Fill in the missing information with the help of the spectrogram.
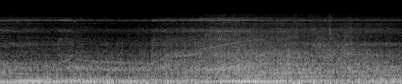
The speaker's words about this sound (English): Uh-oh. Time for some vacuuming.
